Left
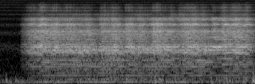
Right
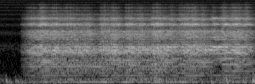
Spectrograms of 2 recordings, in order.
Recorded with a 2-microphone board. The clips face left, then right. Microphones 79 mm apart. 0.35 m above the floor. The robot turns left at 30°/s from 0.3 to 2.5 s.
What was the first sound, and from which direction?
Only background noise.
